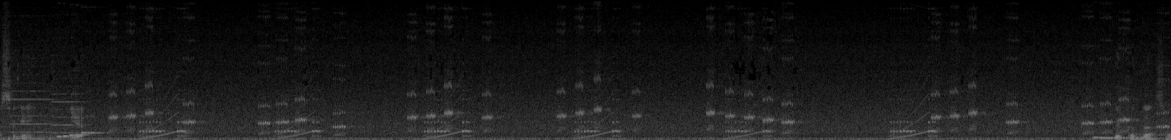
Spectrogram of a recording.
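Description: Cartoon frogs croak in a steady, repeating rhythm.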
